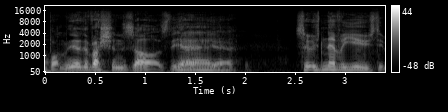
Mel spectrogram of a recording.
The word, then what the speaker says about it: tsar: say the first word why if they put a t at the start then right we go we go it's called the tsar bomb yeah and it says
